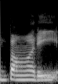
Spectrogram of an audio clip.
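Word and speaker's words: Boddie: And we and we say Body. I have other members in the family that call it Body.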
